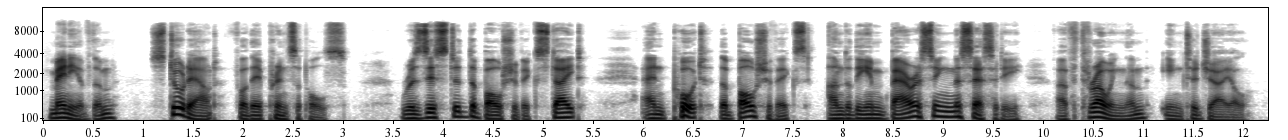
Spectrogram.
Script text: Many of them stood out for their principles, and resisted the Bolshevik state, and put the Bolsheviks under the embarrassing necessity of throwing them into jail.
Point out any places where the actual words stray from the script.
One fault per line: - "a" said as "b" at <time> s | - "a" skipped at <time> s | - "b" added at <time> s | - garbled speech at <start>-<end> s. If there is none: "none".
- "and" skipped at 3.0 s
